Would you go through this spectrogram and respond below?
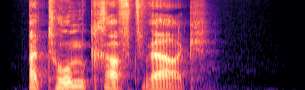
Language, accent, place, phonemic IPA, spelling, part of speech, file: German, Germany, Berlin, /aˈtoːmˌkʁaftvɛʁk/, Atomkraftwerk, noun, De-Atomkraftwerk.ogg
- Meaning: nuclear power plant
